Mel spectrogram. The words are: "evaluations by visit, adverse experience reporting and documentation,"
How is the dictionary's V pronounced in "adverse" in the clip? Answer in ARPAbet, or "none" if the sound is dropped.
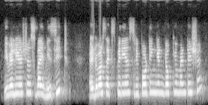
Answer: V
